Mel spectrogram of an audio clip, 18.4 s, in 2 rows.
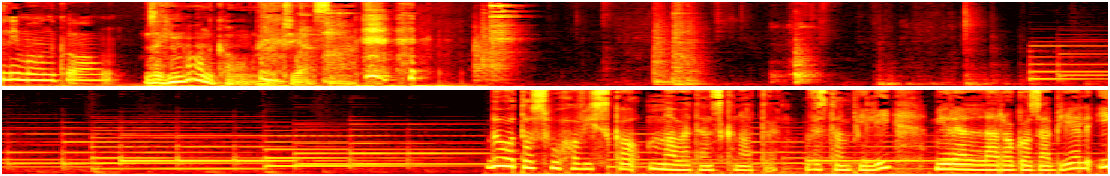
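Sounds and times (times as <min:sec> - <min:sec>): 
speech: 0:00.0 - 0:03.5, 0:13.5 - 0:18.4
dishes and cutlery clinking while serving dinner: 0:03.9 - 0:04.5, 0:05.4 - 0:07.0
sustained musical chord: 0:08.6 - 0:18.4.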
